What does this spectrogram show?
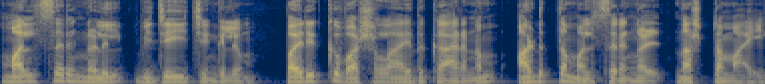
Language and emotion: Malayalam, neutral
